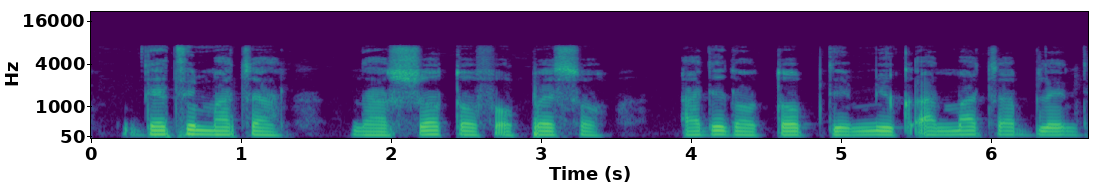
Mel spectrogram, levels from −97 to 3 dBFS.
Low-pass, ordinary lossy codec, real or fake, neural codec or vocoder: 7.2 kHz; none; real; none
